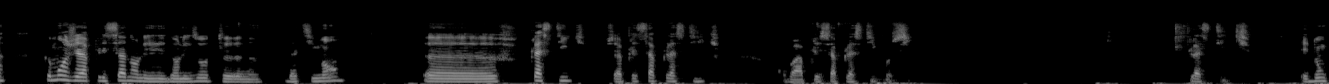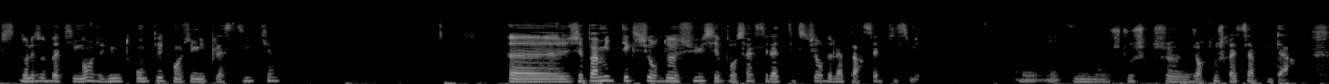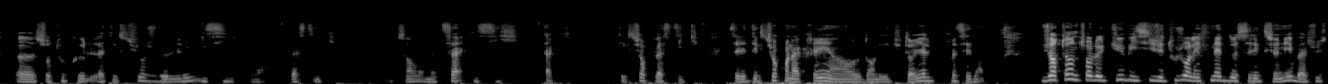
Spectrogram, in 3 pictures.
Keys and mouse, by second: 2.3 click, 6.4 click, 8.1 click, 9.2-11.6 typing, 11.8 Return, 14.1 click, 15.5 click, 18.7 click, 23.0 click, 27.7 click, 29.3 click, 33.5 click, 37.4 click.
